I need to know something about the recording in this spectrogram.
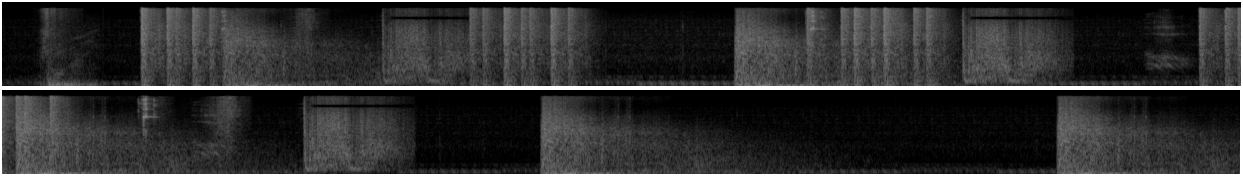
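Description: Guns fire in loud, repeated bursts.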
